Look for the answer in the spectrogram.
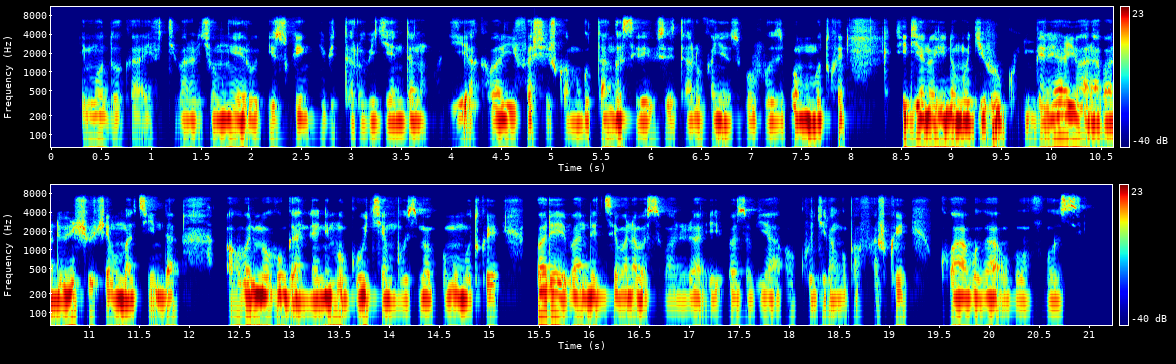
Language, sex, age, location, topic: Kinyarwanda, male, 25-35, Huye, health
